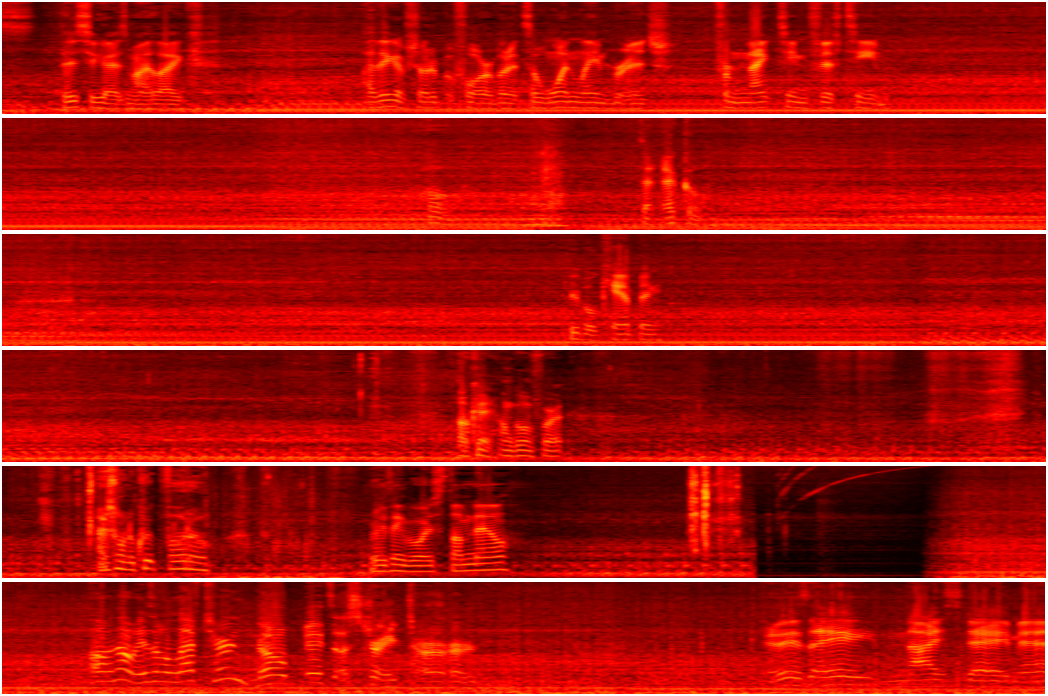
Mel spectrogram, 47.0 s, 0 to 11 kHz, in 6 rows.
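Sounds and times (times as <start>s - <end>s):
motorcycle engine running at low speed: 0.0s - 46.9s.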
